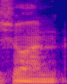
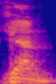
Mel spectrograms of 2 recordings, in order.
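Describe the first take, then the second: First: The name is said with two vowels, Jo-an. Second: The name is said with one vowel, Jan. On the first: The speaker calls it wrong. "No sé si se pronuncia así" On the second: The speaker calls it right. "Es Jan"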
